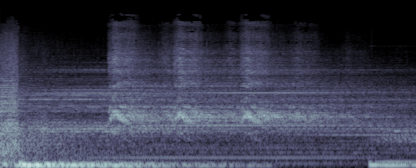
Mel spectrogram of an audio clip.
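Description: A crow caws three times in a steady rhythm, each call harsh and raspy, on a hot, sunny day near shards of a shattered hand mirror arranged on a low, wide stump, over a constant low rumble that swells briefly near the end.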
